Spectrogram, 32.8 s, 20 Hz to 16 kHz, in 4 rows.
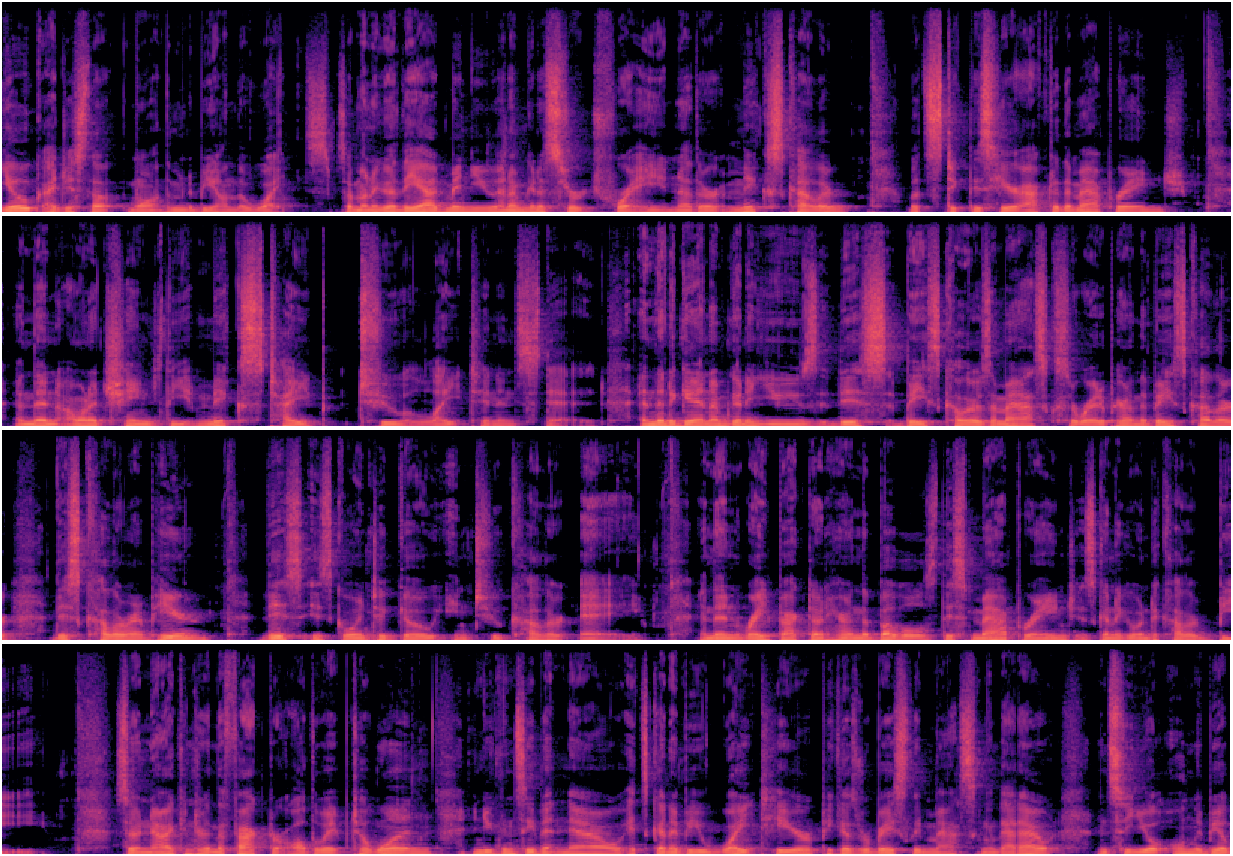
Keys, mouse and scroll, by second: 1.3-1.9 scroll down 1, 1.6 middle click, 1.9-2.3 middle drag, 1.9-3.0 scroll up 1, 2.2 shift+click, 2.2-3.6 typing, 3.0-3.6 shift+scroll up 1, 5.0 click, 6.4 drag, 6.7 click, 6.7-7.8 typing, 7.3-11.0 drag, 7.4-9.0 scroll up 1, 7.7 middle click, 9.0-11.0 scroll up 1, 12.2-13.6 drag, 12.2-14.5 scroll down 4, 12.8 middle click, 13.3 middle click, 13.7-14.6 middle drag, 14.5-15.1 scroll down 3, 14.7-15.6 middle drag, 15.1 click, 15.8-17.9 middle drag, 17.9-20.0 drag, 20.8-21.3 scroll up 2, 21.3-22.3 scroll up 1, 22.3 click, 23.3-28.7 drag, 25.0-26.6 middle drag, 26.9-28.7 scroll down 1, 27.3 shift+middle drag, 27.6-30.5 shift+middle drag, 30.8-32.4 shift+scroll up 2, 30.8-32.4 shift+middle drag, 32.4-32.7 scroll down 2.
